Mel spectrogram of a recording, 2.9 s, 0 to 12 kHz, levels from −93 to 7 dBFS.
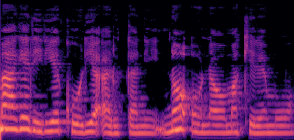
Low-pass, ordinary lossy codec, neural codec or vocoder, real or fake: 10.8 kHz; none; none; real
